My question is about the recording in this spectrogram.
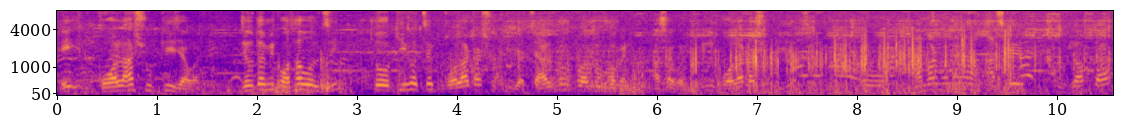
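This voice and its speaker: Bengali-accented man, travel vlogger, short of breath at altitude, paced and excited, outdoor wind noise. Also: fairly high pitch. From Bengal, India. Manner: talks slowly to save breath, excited exclamations. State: short of breath at high altitude, dry throat. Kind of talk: casual vlog walk-and-talk. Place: outdoors on a snowy mountain pass.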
